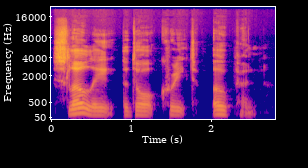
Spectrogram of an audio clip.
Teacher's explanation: your pitch lowering to create suspense slowly the door creaked open your voice dropping to sound mysterious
